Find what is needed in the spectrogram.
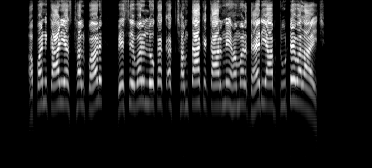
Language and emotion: Maithili, angry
